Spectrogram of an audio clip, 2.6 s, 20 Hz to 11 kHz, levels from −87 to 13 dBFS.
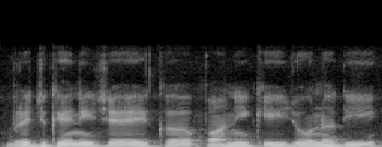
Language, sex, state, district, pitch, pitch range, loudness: Hindi, male, Chandigarh, Chandigarh, 125 Hz, 125-130 Hz, -12 LUFS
